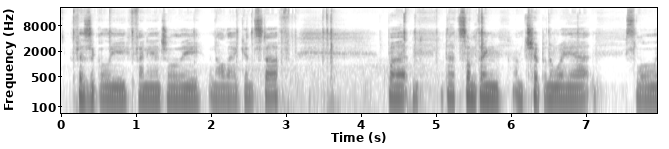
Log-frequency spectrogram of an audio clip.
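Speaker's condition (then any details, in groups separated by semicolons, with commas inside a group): No condition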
